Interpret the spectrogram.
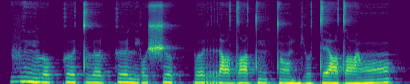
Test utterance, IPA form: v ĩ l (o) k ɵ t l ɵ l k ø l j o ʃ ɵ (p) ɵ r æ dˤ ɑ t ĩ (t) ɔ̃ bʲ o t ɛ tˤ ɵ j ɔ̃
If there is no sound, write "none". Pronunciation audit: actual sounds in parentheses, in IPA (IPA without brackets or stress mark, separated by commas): o, pː, t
